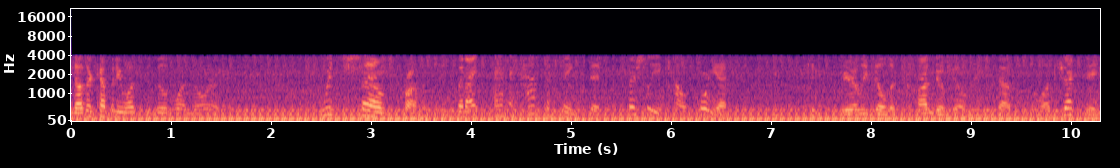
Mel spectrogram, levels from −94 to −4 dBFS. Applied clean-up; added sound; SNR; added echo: none; Engine; -3 dB; reverberation time 0.2 s.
